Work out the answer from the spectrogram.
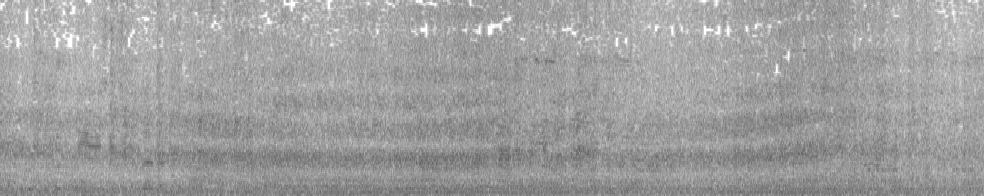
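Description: Indian Railways passenger train's coaches rolling past close by: a steady, loud rumble of wheels on the rails.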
